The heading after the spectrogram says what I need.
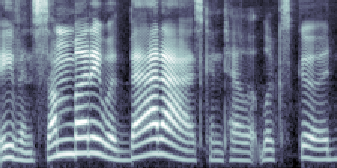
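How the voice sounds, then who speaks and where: Delivered at a moderate pace, the put-on character voice moves through very wide pitch swings. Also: woman, medium pitch for a woman. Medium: read story. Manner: dry, folksy.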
